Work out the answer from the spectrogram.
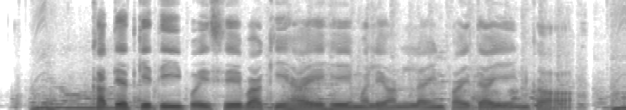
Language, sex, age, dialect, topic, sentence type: Marathi, male, 18-24, Varhadi, banking, question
